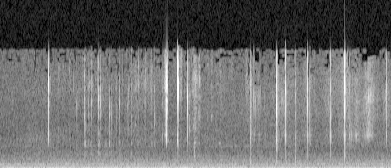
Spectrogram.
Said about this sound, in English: I had to take a little drink of water there because I'm losing my voice.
